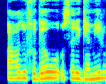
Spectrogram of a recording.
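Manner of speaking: ordinary delivery, nothing marked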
